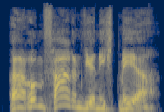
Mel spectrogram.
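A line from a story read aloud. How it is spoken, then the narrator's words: Angry shout. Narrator (German): rief aufgebracht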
